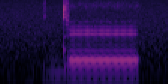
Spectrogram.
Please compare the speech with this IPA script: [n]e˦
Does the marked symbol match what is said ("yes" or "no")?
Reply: no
